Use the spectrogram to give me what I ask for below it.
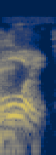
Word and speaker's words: buoy: A boy. It's a boy. Not a boy. It's not a little boy. It's a boy. It's got a silent U in it.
